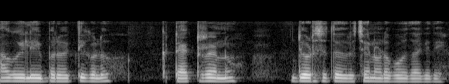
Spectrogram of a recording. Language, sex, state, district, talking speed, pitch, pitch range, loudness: Kannada, male, Karnataka, Koppal, 120 wpm, 150 Hz, 145-155 Hz, -17 LUFS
